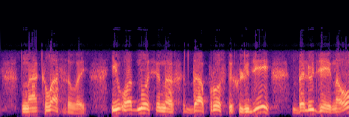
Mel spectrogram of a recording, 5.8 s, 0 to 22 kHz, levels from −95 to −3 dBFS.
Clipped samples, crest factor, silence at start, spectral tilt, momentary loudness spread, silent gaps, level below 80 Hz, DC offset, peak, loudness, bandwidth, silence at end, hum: under 0.1%; 14 dB; 0.05 s; -9 dB/octave; 8 LU; none; -58 dBFS; under 0.1%; -6 dBFS; -19 LUFS; 4.6 kHz; 0 s; none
